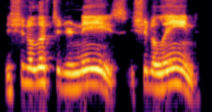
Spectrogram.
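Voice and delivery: loud, high scolding outburst; scolding coach. Retold or imitated. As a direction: berate the runner right at the finish. Coach scolds tired runner.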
